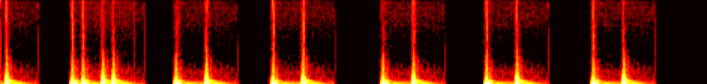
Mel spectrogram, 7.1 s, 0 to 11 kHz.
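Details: Human heartbeat sound-effect recording, described as 125 beats per minute, though it sounds like about 60 a minute; steady, paired, loud lub-dub thumps: normal heart sounds.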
